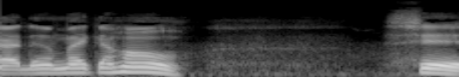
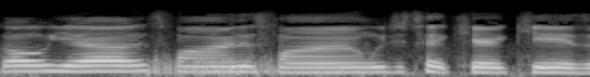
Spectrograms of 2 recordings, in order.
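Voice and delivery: lightly voiced woman, a little higher; imitated woman; 5 semitones higher than usual. Storyteller voicing the woman describing her hospital job, lightly put-on higher voice. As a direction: mimic her easy reassurance in a raised voice. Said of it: "She was like".

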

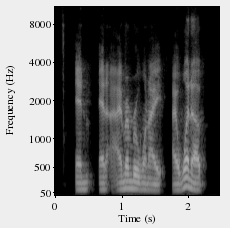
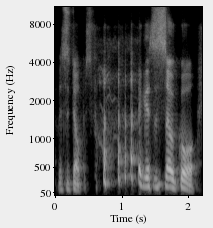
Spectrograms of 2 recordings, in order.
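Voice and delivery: laughing; 4 semitones higher than usual. Real, not acted. Laughing while recounting reaction.

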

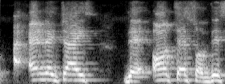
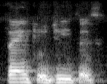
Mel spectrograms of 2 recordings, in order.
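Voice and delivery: ordinary delivery

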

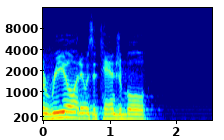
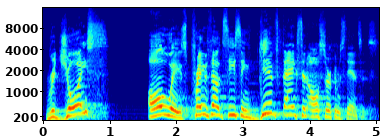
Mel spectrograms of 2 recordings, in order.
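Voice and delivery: higher, louder preaching emphasis; 6 semitones higher, 4 dB louder, slower than usual. Acted. Preacher repeating the verse to the church, emphatic. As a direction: drive the words home to the congregation.

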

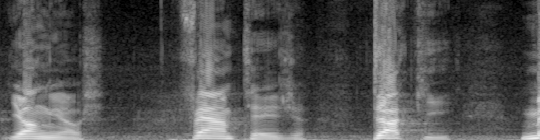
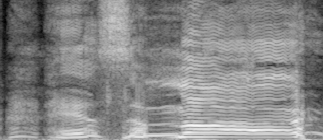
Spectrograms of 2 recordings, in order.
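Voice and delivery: slow, drawn-out high shout; mock ASMR shout; 11 semitones higher, 5 dB louder, much slower than usual. Host ending the ASMR bit with a slow high shout. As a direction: break the whisper with a yell. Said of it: "five seconds of A S M R voice".

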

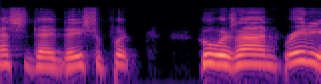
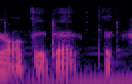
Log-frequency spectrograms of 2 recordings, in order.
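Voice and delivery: whispered, much softer and lower reply; sleepy kid reply; 15 dB quieter, faster than usual. Retold or imitated. Son answering his father at bedtime, whispered. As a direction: mumble it under the covers.

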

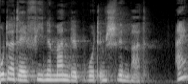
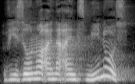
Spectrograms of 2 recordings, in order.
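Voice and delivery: complaining; 3 semitones higher, 10 dB louder than usual. Acted. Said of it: "beschwerte sich Fred".

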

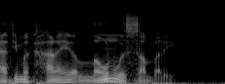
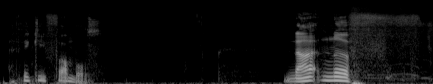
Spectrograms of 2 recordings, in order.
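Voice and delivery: mock voice; 6 semitones higher than usual. Mocking Shawn alone with girl.

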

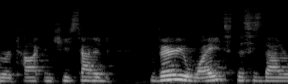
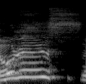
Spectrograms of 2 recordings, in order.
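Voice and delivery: a hint of a Spanish-accented Honduras, said high and loud; mock Spanish accent; 9 semitones higher, 5 dB louder, slower than usual. Woman switching into a Spanish accent for Honduras, hammed-up. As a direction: lightly roll Honduras the Spanish way. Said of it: "She didn't need to change her accent".

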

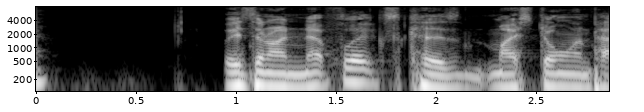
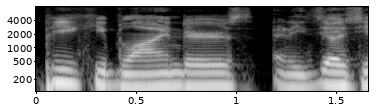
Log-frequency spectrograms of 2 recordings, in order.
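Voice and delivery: ordinary delivery

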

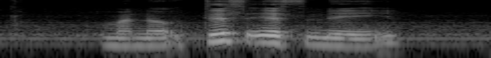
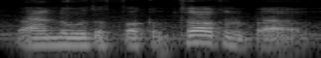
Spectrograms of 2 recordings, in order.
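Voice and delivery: ordinary delivery

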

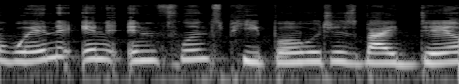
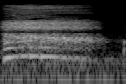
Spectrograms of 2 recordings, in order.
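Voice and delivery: sharp gasp of pain; 6 semitones higher, 5 dB quieter than usual. Real, not acted. Sudden rib pain.

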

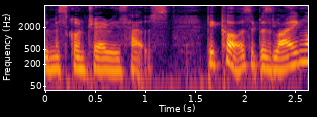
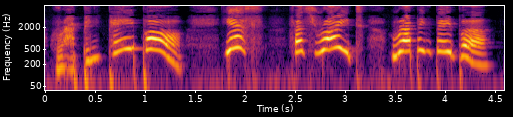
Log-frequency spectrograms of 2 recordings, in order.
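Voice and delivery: high, loud, slow exclamation; excited discovery; 13 semitones higher, 6 dB louder, slower than usual. A narrator's reading. Mother reading the discovery to her child, excited. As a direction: gasp it out in delight. Gasp at the find.

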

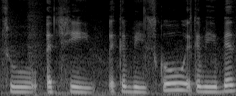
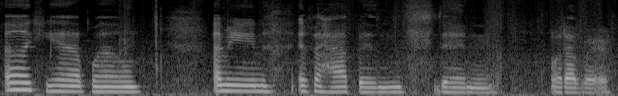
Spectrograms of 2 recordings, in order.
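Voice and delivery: bored shrug; 3 semitones lower, 7 dB quieter than usual. Retold or imitated. Imitating unmotivated viewers, bored and listless. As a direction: lower and softer, listless and uninterested. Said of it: "some of y'all just like".

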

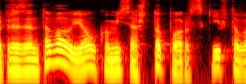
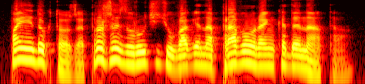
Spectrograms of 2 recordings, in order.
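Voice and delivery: much higher and louder call; Janusz drawing attention; 8 semitones higher, 5 dB louder than usual. A narrator's reading. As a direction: point out the clue eagerly. Janusz points out the hand.

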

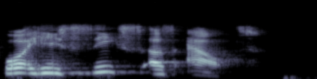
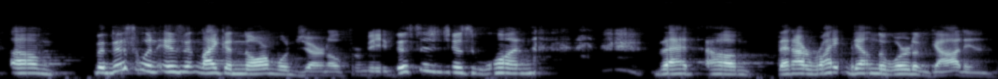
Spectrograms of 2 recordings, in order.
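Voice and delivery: ordinary talk

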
